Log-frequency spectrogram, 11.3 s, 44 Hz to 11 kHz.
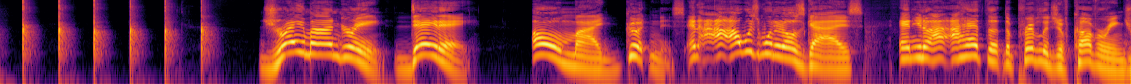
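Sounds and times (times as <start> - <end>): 
person clapping hands: 0.0 - 2.2
speech: 2.6 - 11.2.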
